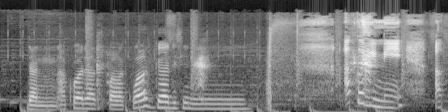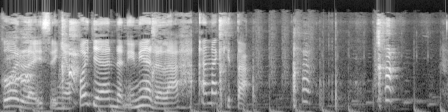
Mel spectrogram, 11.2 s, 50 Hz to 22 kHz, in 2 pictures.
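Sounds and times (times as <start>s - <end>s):
speech: 0.4s - 3.3s, 4.4s - 9.5s
young child coughing: 5.8s - 6.7s, 8.3s - 8.6s, 9.2s - 9.5s, 10.3s - 10.6s.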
